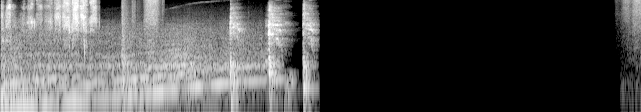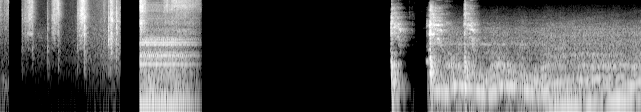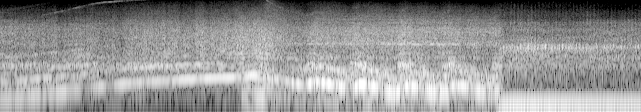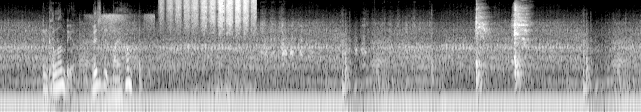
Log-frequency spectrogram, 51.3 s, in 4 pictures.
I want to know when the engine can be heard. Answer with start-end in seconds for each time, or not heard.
0.0-5.7, 21.4-51.2.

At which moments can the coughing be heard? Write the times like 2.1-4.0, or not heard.
4.5-6.3, 20.6-22.4, 48.0-49.1.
